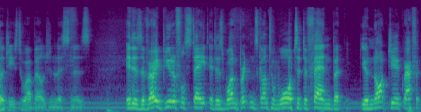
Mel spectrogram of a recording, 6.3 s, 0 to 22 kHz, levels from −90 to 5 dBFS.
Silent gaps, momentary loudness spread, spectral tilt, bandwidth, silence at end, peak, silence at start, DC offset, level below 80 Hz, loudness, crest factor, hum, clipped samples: none; 14 LU; -5 dB/octave; 17 kHz; 0 s; -10 dBFS; 0 s; under 0.1%; -52 dBFS; -24 LUFS; 14 dB; none; under 0.1%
